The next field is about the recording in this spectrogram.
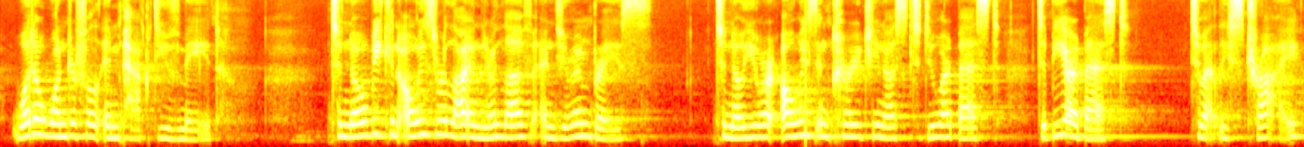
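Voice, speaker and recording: A woman speaks at a high pitch and a moderate pace in a dark, mellow tone. Her intonation is monotone and flat, with audible room echo. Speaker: daughter of the deceased giving eulogy. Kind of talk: reading aloud a personal letter at a funeral. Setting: funeral service hall. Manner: quiet.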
